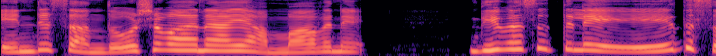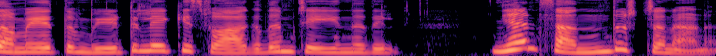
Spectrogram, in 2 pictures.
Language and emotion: Malayalam, happy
